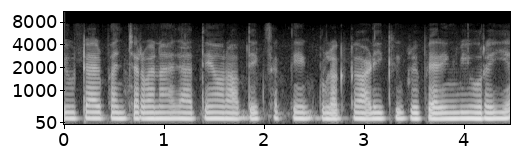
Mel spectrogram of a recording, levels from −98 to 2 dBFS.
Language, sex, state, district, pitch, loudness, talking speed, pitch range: Hindi, female, Haryana, Jhajjar, 175 Hz, -15 LUFS, 255 wpm, 175-180 Hz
